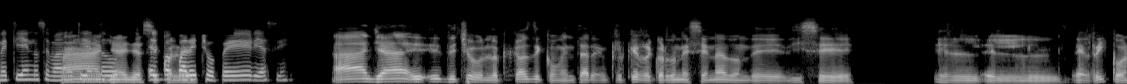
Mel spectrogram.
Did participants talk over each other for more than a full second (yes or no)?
yes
